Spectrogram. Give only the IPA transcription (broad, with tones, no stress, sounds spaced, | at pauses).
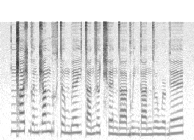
ŋ͡ǁ aː˦˥ ʃ ɡ əː˧ n d͡ʒ a˦˥ ŋ ɡ ɵ˦˥ x t əː˧ m b ɛː˦˥ j t a˧ n z ə˦˥ t͡ɕʰ ɛ˧ n d aː˧ ɡ u˧ j ŋ ɡ aː˧ n d ɵː˧ w ə˞˧ ɡ ɛː˦˥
